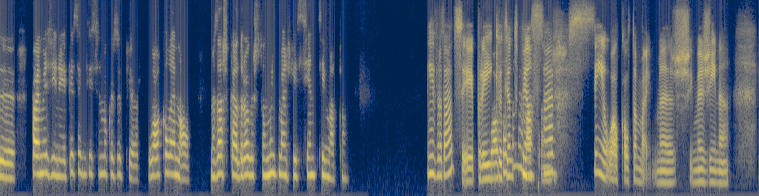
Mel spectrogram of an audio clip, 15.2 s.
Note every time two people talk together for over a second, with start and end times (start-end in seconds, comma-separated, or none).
9.8-11.3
